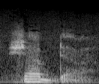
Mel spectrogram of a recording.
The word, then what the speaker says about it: Shabda: The sha sound is pronounced as in she or ship. Shabda, sound.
